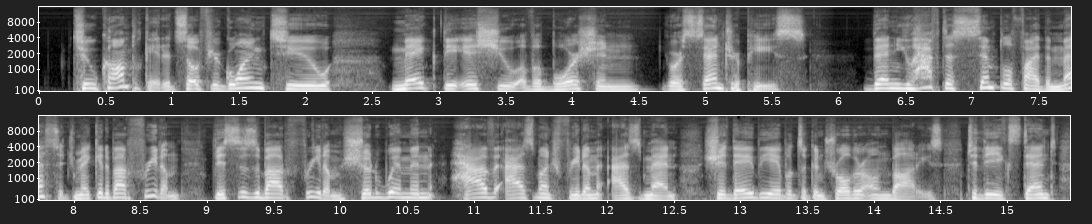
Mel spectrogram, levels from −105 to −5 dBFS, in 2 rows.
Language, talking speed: English, 190 wpm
